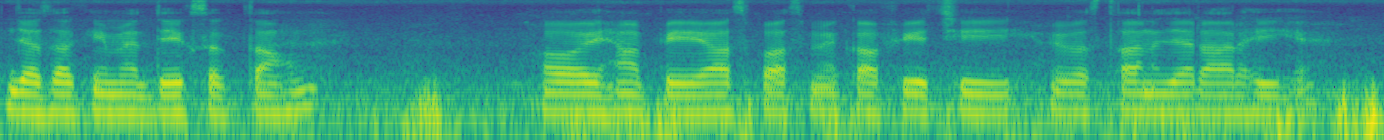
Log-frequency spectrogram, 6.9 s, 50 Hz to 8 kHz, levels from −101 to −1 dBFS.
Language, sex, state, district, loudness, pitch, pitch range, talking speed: Hindi, male, Chandigarh, Chandigarh, -17 LUFS, 130 Hz, 130-135 Hz, 155 wpm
